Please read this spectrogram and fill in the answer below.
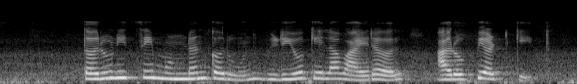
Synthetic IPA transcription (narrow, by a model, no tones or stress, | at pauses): t̪əɾuɳit͡semuɳɖənkəɾuːnʋiɽijokelaʋajɾəl | aɾopijəʈket̪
